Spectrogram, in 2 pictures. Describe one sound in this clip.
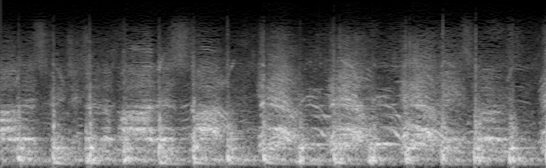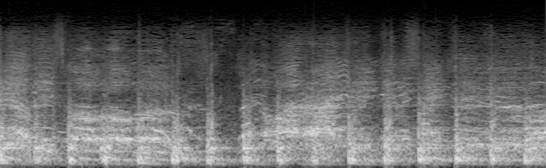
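A singer's voice rings out over the band.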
